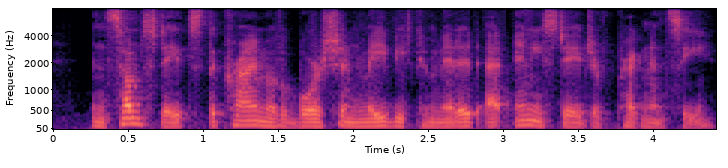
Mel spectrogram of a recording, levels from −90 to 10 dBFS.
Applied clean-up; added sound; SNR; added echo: neural separator model SepFormer DNS4.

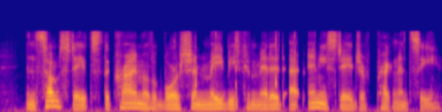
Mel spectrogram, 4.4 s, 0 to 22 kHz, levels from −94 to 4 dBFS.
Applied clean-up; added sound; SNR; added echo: neural diffusion model UNIVERSE++.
